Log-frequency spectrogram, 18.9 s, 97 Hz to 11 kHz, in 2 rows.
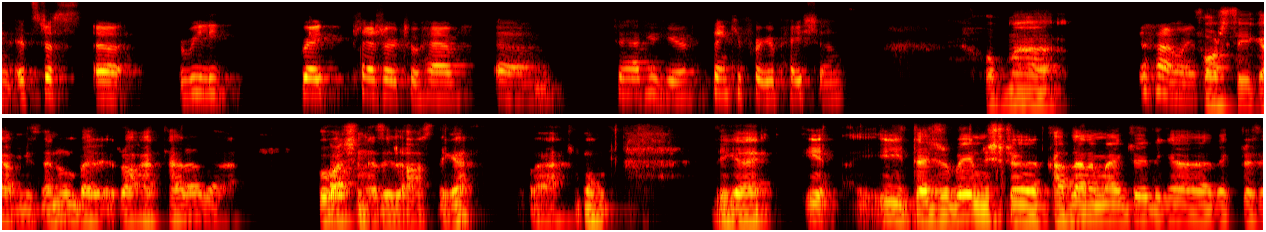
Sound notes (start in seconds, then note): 7.4 speaks in Dari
